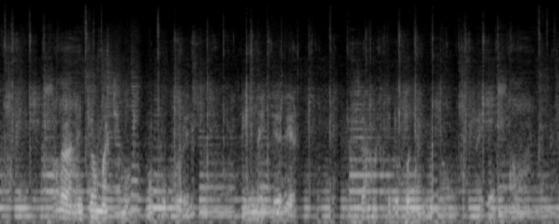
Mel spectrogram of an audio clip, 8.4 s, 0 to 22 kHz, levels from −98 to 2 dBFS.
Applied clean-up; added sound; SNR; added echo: neural mask model RNNoise.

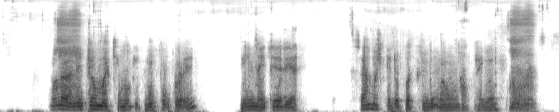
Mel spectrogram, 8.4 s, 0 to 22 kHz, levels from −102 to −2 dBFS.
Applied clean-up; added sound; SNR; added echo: neural mask model Resemble Enhance denoiser.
